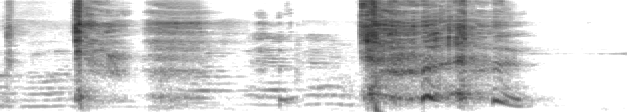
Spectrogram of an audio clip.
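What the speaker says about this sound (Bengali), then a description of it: "আমারও কাশি হয়েছে, তোরও কাশি হয়েছে, দু মা বেটিরই" Two bursts of coughing from a mother and daughter who both have coughs, a single sharp cough and then a harsher, longer cough, with brief speech around them.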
